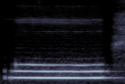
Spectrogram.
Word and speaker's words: 出: So for 出去, ch sound, right? Ch, and then the ending sound is u shu shu, right? Hmm? Chu. And remember, it's the first tone.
